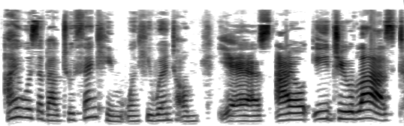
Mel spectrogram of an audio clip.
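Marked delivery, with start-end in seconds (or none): 2.9-5.3 slow, louder menacing giant; gloating Cyclops. Acted. Cyclops taunting Odysseus, slow gloating menace. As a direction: savour the threat slowly.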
